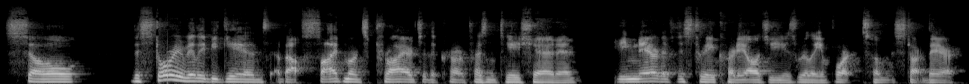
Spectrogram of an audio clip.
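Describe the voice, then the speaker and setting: A man from Los Angeles, a cardiology fellow who presents a patient case in a measured, narrative way. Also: lowish voice. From Los Angeles, USA.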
